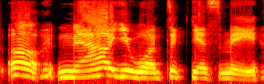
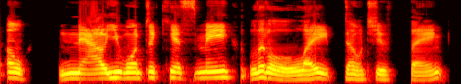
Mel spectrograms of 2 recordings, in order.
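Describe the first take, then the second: First: Said in the usual way. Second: Character voice. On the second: Acted. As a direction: read it in character, pitched slightly down. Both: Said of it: "gotta read this in the correct voice".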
